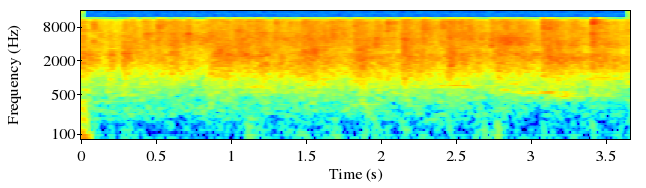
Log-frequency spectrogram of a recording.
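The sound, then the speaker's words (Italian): Applause from an audience at a church service, dense steady clapping that stays fairly faint and even throughout. “Facciamo un applauso a Gesù.”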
